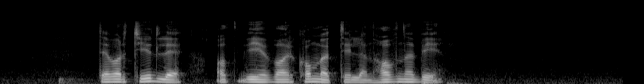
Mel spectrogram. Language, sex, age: Norwegian, male, 24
